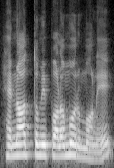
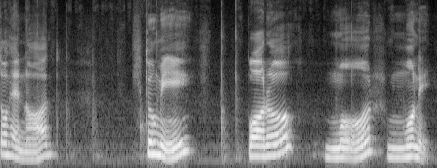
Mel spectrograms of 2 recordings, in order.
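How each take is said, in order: First: Said in the usual way. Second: হে নদ, তুমি, পর, মোর, মনে very slow with long pauses; word-by-word verse reading. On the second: Shown as a demonstration. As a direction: stretch each word of হে নদ তুমি পর মোর মনে and stop after it. কবিতা ভেঙে ভেঙে পড়া. (হে নদ তুমি পর মোর মনে টেনে, থেমে থেমে)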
